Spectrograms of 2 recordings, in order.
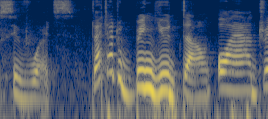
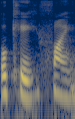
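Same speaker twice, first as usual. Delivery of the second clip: put-on cold, aloof voice, quieter; 2 semitones lower, 5 dB quieter than usual. Retelling a partner's reply to a friendly greeting: imitating an aloof partner. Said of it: "my partner not happy and being aloof".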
